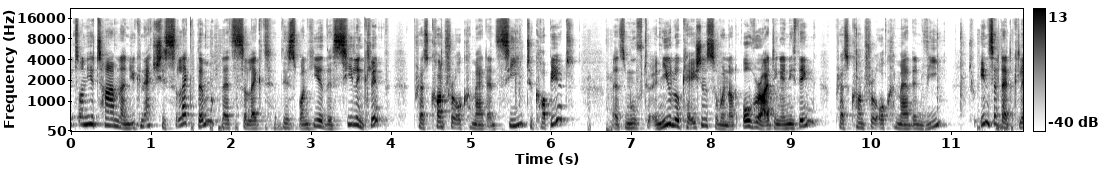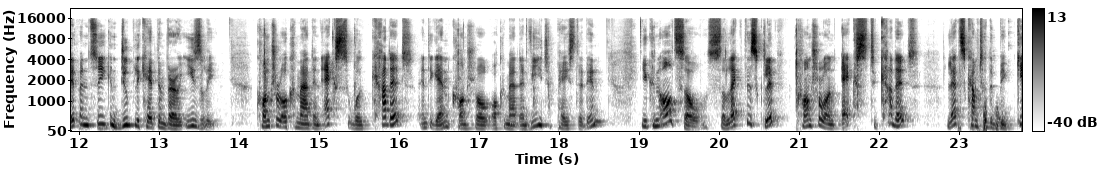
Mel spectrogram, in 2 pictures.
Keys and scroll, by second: 5.5 ctrl+c, 10.8 ctrl+v, 15.1 ctrl+x, 17.6 ctrl+v, 21.6 ctrl+x.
